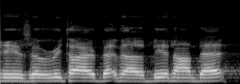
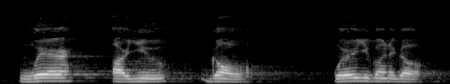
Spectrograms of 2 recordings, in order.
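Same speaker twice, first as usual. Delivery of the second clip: put-on kind, caring, loving tone; 2 semitones lower than usual. Retelling what a recovering biker said to you, imitating a kind, loving tone. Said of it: "he said it with such a kindness and such a love".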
